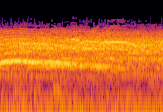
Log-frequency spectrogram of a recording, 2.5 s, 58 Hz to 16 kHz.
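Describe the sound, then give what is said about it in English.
A crowd of 150,000 packed on stone and wooden seats in the Circus Maximus in Rome roars in sustained cheering as a parade enters, a dense wall of voices with occasional yells and whoops rising above it, loud and continuous throughout. “A sudden cheer from 150,000 Romans packed on unshaded tiers of stone and wooden seats greets the parade as it enters the Circus Maximus.”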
